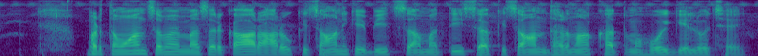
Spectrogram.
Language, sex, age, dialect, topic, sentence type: Maithili, male, 18-24, Angika, agriculture, statement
